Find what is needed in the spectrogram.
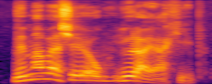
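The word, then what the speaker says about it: Uriah Heep: It's pronounced Juraja Hip.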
